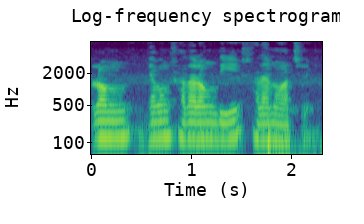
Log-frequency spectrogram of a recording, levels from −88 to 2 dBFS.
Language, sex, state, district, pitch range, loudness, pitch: Bengali, male, Tripura, West Tripura, 115-130 Hz, -19 LUFS, 120 Hz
